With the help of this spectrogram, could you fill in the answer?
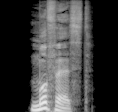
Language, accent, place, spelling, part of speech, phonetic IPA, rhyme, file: German, Germany, Berlin, muffest, verb, [ˈmʊfəst], -ʊfəst, De-muffest.ogg
- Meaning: second-person singular subjunctive I of muffen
